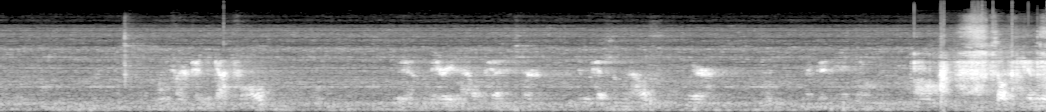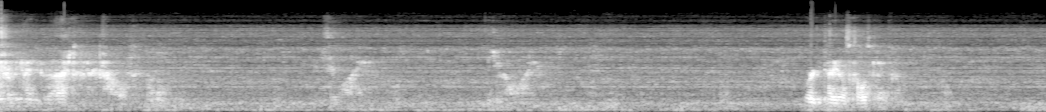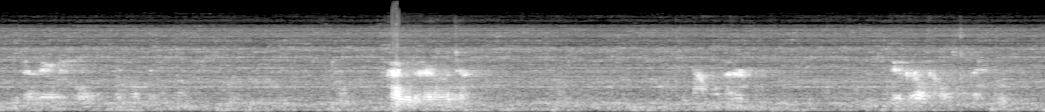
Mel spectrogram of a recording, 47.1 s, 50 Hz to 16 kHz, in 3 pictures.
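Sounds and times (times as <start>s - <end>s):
tape hiss: 0.0s - 47.0s
faint hiss: 5.4s - 19.0s
muffled distorted voice talking: 13.7s - 18.3s, 31.8s - 33.7s.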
